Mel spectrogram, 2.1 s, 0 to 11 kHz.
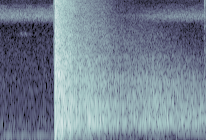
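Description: A single .357 Magnum revolver shot fired at an automatic watch target outdoors, one sharp loud blast with a ringing decay of about a second and a half, no voices.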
